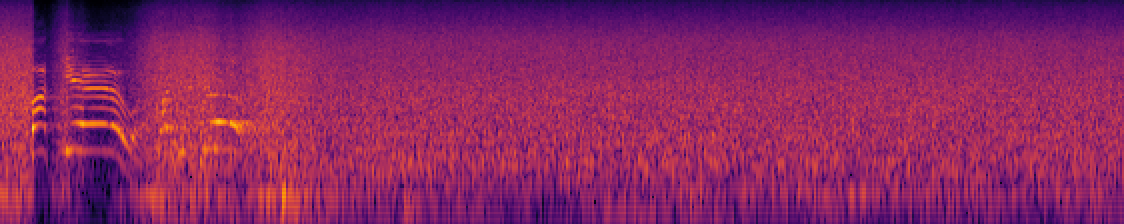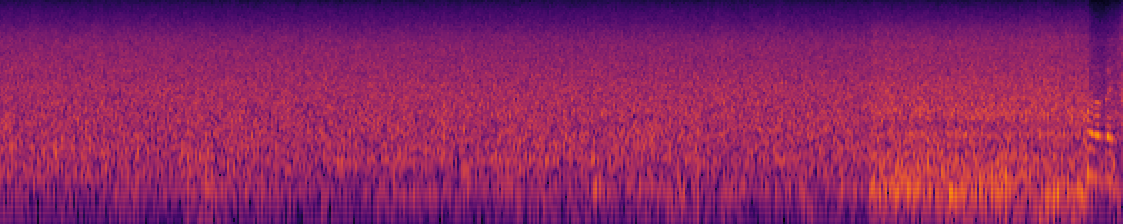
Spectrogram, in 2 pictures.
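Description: Water pours down inside a Norwegian cave as a continuous, loud, even roar of rushing water, close and unbroken, with brief voices and handling noise at the very start.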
